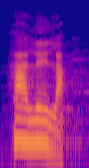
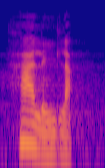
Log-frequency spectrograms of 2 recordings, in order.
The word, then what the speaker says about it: Ha Lê Lạc: Ha Lê Lạc, phiên âm từ Phạn ngữ Haritaki, cũng đọc là Ha Lị Lạc, là một loại cây có trái, rễ, thân, cành, lá, hoa và hạt đều có vị đắng.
